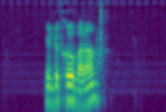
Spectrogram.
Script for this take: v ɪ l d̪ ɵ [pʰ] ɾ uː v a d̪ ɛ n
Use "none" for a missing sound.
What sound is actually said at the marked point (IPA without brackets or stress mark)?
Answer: pʰ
